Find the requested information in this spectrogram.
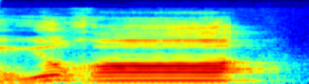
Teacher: خا الف زبر خا، یو خا، خا کو پر کر کے پڑھیں گے۔ خا کے اوپر کھڑا زبر ہے اس لیے تھوڑا کھینچ کر پڑھیں گے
